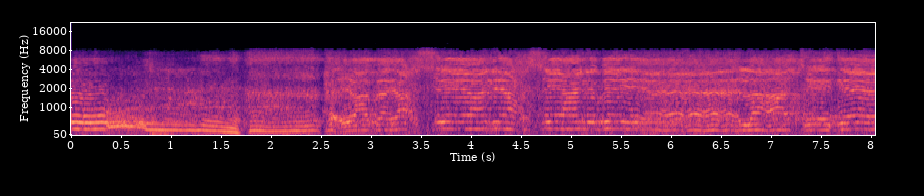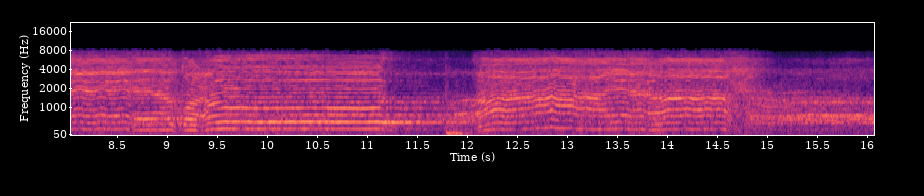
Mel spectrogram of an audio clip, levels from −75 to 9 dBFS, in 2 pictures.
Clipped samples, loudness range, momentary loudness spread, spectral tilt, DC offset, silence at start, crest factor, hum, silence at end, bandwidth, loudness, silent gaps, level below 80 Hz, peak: under 0.1%; 2 LU; 6 LU; -2 dB/octave; 0.4%; 0 s; 12 dB; none; 0 s; 9 kHz; -12 LUFS; none; -38 dBFS; -2 dBFS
